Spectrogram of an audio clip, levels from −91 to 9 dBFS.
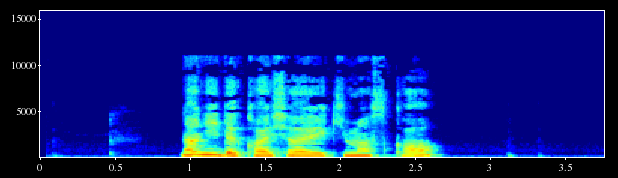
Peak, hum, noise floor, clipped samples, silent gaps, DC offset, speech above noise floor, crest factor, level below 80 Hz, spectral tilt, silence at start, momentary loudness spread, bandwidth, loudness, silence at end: -4 dBFS; none; -65 dBFS; under 0.1%; none; under 0.1%; 47 dB; 18 dB; -64 dBFS; -5.5 dB/octave; 0.95 s; 9 LU; 11.5 kHz; -20 LUFS; 1.15 s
